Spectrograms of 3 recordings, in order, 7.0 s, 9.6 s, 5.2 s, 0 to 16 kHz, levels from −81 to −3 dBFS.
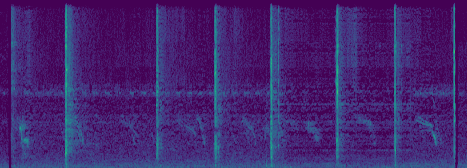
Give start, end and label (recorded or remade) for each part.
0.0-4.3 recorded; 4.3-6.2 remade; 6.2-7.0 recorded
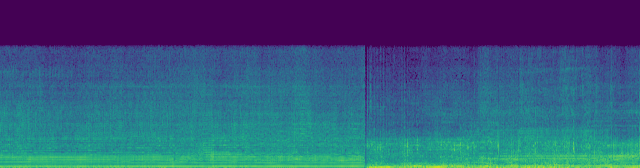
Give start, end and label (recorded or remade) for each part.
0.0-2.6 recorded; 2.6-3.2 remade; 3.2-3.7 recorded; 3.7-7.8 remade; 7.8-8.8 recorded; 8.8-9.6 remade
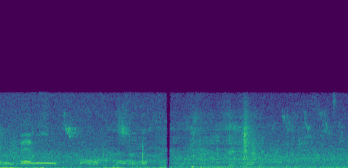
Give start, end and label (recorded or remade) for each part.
0.0-1.6 recorded; 1.6-3.8 remade; 3.8-5.2 recorded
